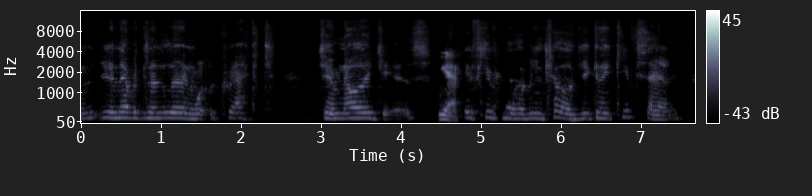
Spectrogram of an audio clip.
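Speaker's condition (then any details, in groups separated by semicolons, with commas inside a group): Cerebral palsy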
